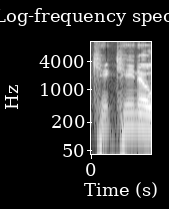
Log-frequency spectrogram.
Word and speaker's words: Kaino: Yeah, it's Kaino, but Kaino works too, because one of my friends told me once that I should name my first daughter or son Vol, because then people would pronounce it volcano, and it would just totally work.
